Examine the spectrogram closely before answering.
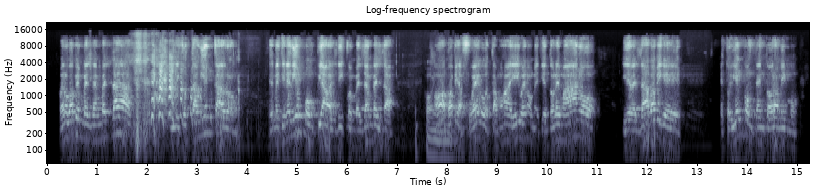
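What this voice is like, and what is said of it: Put-on Puerto Rican accent. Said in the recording (Spanish): “tiene unos acentos arrechos... una entrevista así como si fueras Borico”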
